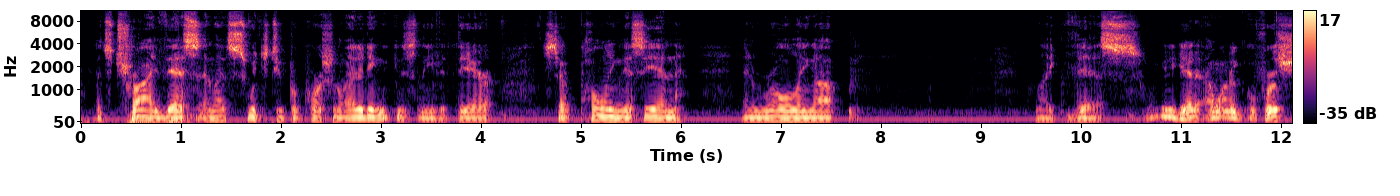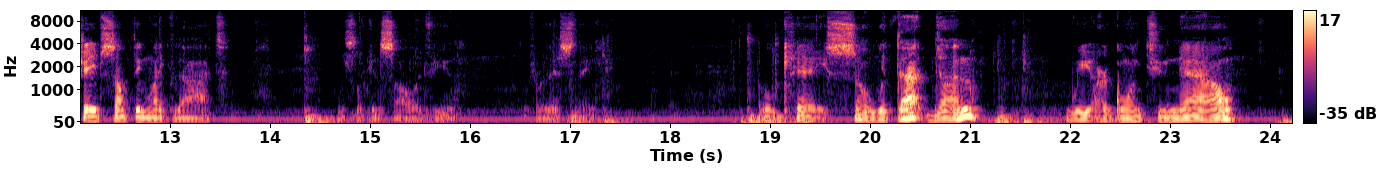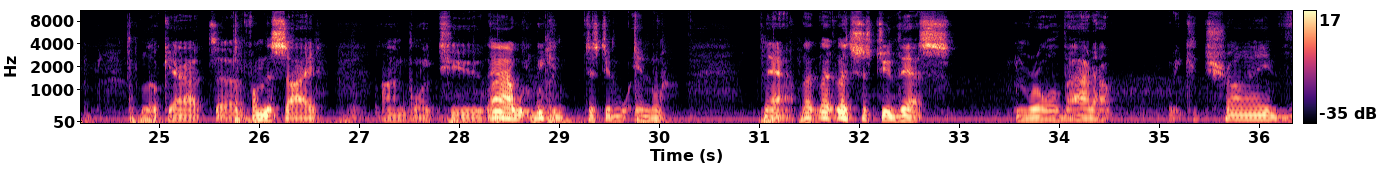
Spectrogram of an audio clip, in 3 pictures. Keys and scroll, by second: 14.3 z, 18.8 alt+a, 24.7 KP_1, 25.7 KP_3, 29.8 z, 29.8 b.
